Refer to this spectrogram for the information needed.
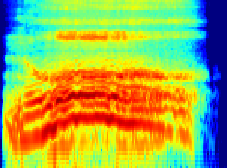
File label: Vox Casting, jp; Dakaris; kingsraid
